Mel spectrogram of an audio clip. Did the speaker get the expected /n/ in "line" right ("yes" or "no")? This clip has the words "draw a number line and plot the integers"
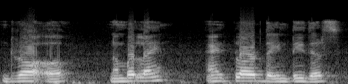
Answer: yes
